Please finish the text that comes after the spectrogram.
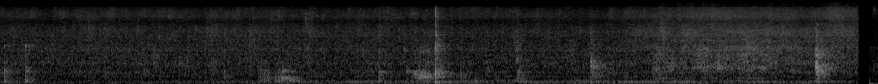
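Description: Steady sizzling of tomatoes frying in a pan with turmeric, with occasional stirring scrapes and small pops, continuous and close throughout.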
